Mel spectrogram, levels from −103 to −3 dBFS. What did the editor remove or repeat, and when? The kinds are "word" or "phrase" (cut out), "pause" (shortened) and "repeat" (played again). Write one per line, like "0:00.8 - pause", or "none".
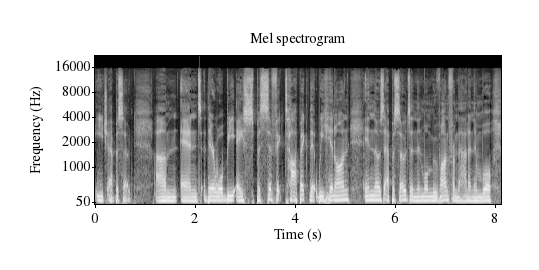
0:05.4 - word

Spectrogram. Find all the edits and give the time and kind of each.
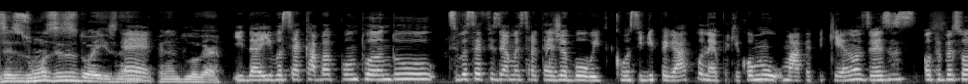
0:07.0 - word

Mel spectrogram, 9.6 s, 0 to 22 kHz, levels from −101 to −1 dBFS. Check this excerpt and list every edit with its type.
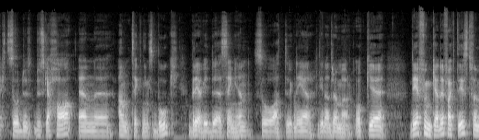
0:05.0 - pause
0:05.9 - phrase

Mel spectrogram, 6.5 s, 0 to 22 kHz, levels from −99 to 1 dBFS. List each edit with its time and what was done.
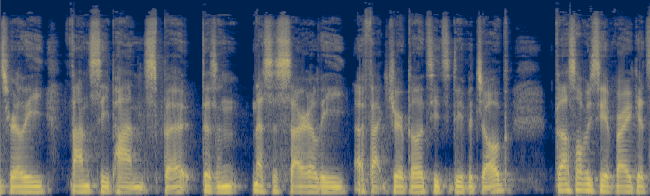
none

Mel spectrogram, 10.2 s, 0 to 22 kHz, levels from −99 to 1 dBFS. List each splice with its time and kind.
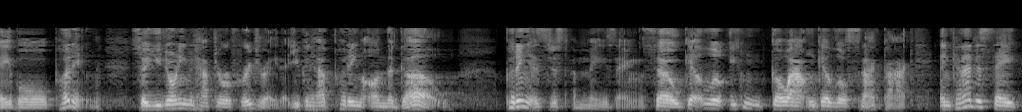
none

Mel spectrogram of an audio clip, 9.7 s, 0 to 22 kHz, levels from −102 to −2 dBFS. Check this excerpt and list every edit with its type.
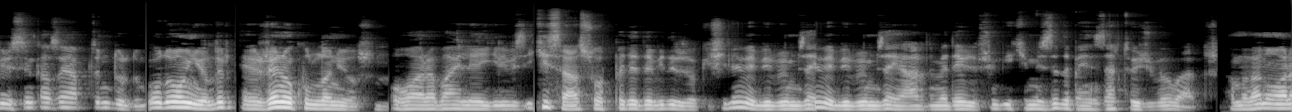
0:06.1 - repeat

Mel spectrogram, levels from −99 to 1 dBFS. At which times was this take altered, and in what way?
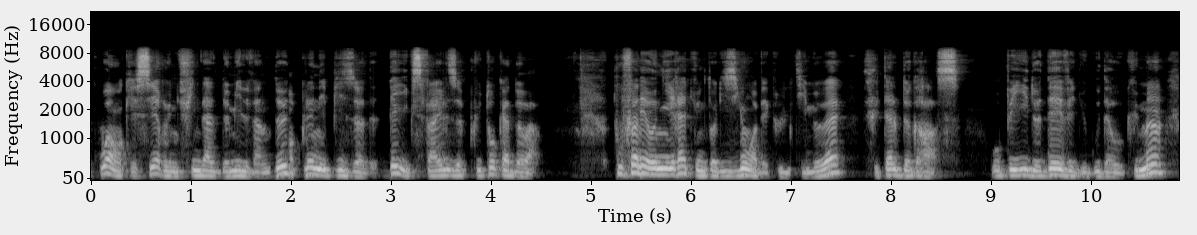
0:02.0 - word
0:05.5 - word
0:06.2 - word
0:08.1 - word

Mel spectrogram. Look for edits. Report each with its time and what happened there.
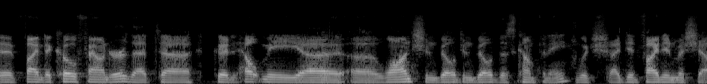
0:02.0 - pause
0:04.6 - repeat
0:05.8 - word

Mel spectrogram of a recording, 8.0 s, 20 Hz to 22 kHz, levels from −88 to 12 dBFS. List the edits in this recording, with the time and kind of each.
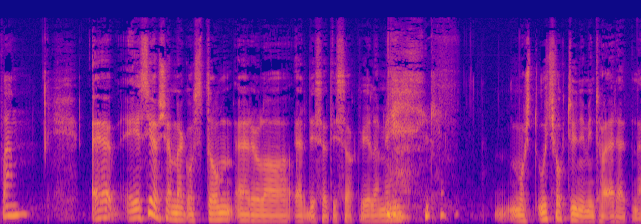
0:03.7 - word

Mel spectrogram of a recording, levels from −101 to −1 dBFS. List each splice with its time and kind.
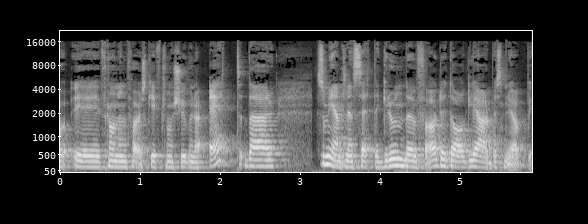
0:03.1 - pause

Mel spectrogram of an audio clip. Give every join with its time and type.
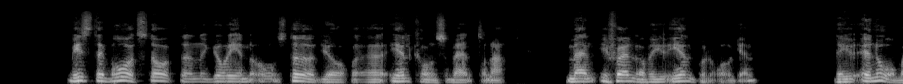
0:06.5 - phrase

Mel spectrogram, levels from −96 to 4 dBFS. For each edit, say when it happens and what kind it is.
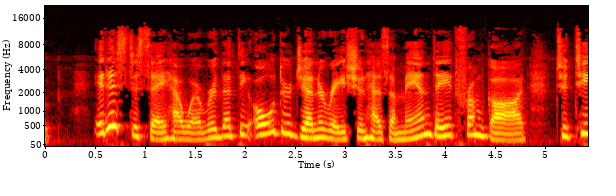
none

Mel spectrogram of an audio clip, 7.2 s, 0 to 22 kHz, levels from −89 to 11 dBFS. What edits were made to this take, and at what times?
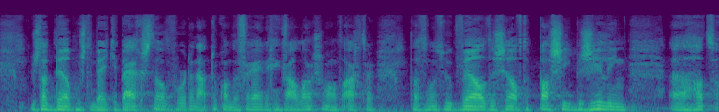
0:02.8 - word
0:04.2 - word

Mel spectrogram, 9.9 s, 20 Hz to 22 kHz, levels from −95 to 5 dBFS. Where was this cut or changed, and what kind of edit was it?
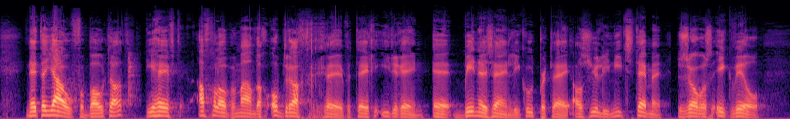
0:01.8 - pause
0:05.4 - pause
0:08.4 - pause

